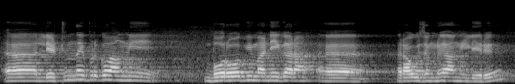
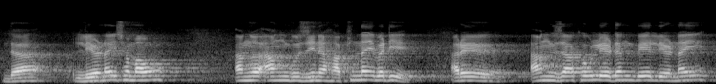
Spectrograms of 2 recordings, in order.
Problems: none marked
